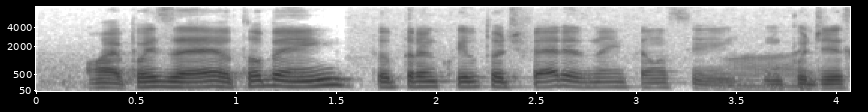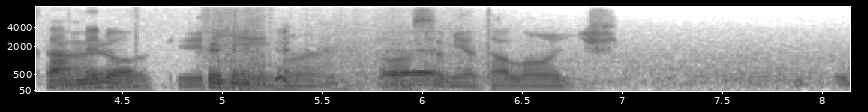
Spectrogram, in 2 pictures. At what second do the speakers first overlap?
3.4 s

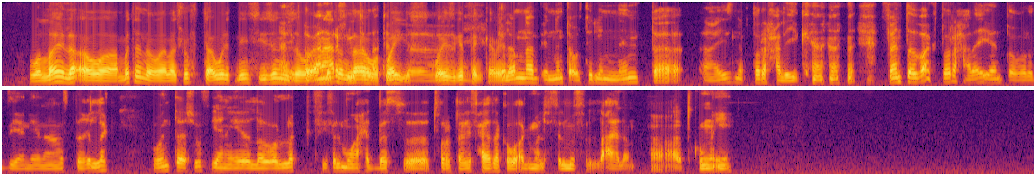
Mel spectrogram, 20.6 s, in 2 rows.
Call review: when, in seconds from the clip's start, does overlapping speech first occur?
2.8 s

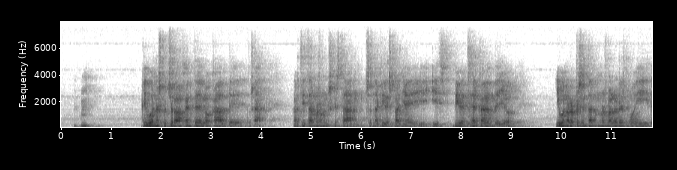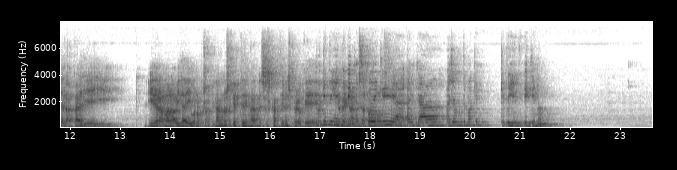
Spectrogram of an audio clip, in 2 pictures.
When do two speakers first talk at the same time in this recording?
16.8 s

